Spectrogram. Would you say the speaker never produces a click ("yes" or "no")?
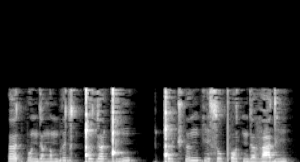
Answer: no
